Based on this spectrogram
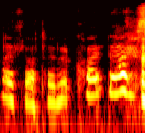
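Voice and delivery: high, put-on wounded voice; mock hurt protest. Student replies to the teacher's insult, high mock hurt protest. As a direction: whine it as a playful protest.

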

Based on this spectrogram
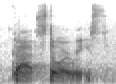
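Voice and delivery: got stories dropped way low and flat; deep deadpan drop. Acted. Host mocking apps copying stories, deep deadpan drop.

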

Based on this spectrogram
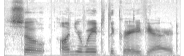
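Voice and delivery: ordinary talk

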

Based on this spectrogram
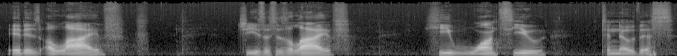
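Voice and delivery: usual speaking voice

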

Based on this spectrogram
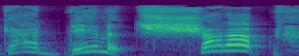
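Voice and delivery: high, strained mock exasperation; exasperated outburst. Fed-up expert to nagging customer, comic exasperation. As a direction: blow up in comic frustration, pitch climbing.

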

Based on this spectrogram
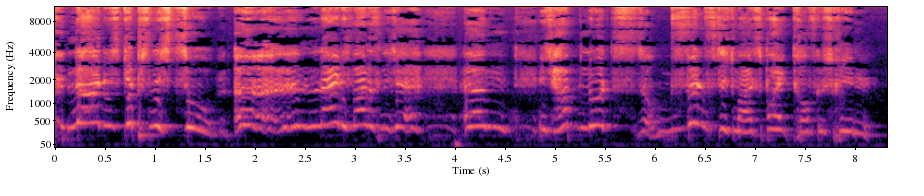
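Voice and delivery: high whiny refusal with a laugh; stubborn whiny kid. Acted. Spike refusing to confess, high whiny voice. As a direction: dig in like a sulky child.

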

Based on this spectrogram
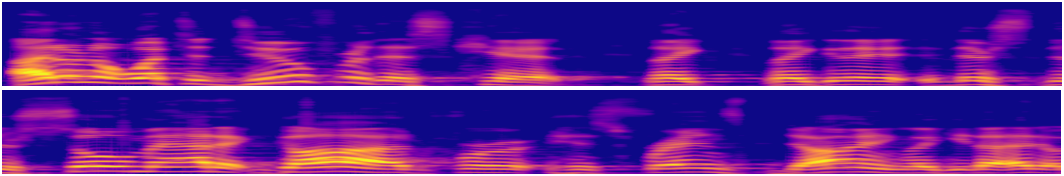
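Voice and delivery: put-on upset young pastor asking for help; distressed plea. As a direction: pour out your worry to the pastor. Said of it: "and I said, I said".

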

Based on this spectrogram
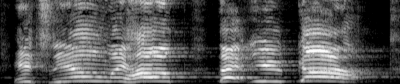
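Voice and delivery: loud, high, rising preacher's cry to the flock; full-force preaching. Acted. Preacher calling to the congregation about hope, full-force preaching. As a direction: preach it out, pleading and building.

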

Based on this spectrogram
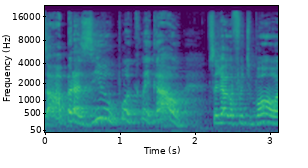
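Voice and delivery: light up in a high, eager voice; acted delight. Customer learns the caller is Brazilian, acted excitement.

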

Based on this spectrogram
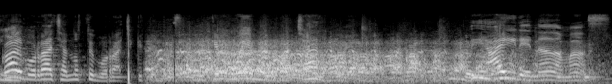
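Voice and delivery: loud, laughing protest; laughing denial. Real, not acted. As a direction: insist you're sober while laughing. Denies being drunk, laughing.

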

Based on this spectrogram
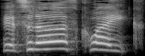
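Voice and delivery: high, loud alarmed cry; frightened cry. Acted. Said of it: "cried Franny".

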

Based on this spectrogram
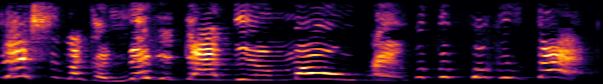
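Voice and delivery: high, laughing mockery; mock it while cracking up; laughing disbelief. Retold mocking reaction.

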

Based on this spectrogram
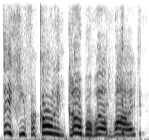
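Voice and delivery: high, loud call-centre greeting; loud, high mock receptionist; call center voice. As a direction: chirp it out like a phone operator.

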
